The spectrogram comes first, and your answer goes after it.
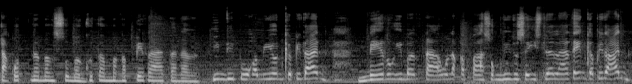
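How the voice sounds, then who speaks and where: A man talks at a fairly quick pace while music plays behind him. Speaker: voice over artist. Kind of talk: anime recap narration.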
